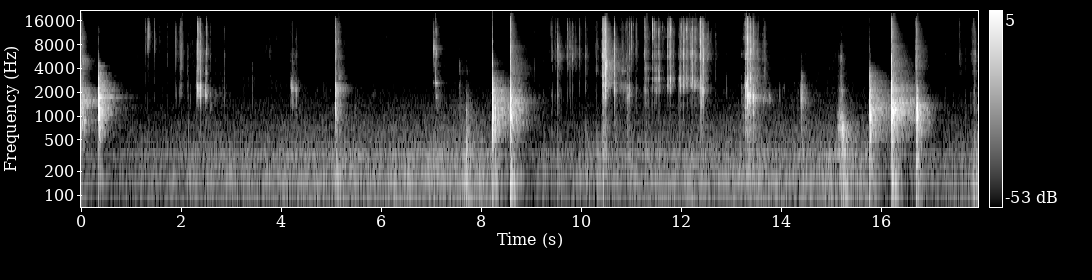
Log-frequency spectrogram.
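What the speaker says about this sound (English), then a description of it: "why do you crack your eggs into something separate first" Eggs cracked one after another into a separate bowl for a from-scratch pumpkin pie: sharp, close shell taps and cracks come in scattered bursts over a quiet kitchen, with faint wet splats between them and no talking.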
